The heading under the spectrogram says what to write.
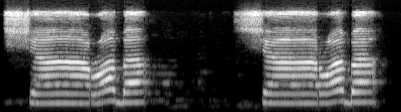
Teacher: تو یہاں پر شین پر زبر ہے، اس لیے ایک الف کے برابر کھینچیں گے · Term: الف مدہ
